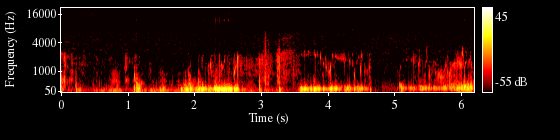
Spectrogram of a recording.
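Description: Low, bubbling gurgles and rumbles rising and falling in waves with short pauses: ordinary hunger-related stomach rumbling.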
